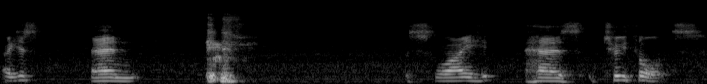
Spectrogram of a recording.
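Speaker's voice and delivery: ordinary talk, nothing marked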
